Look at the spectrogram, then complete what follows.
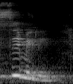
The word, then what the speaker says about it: simile: So figure of speech में हम सबसे पहले करेंगे आज की important speech that is सिमिलरली। सबसे पहले इसको प्रोनाउंस कैसे करते हैं? इसकी प्रोनाउंसिएशन है सिमिली is called the सिमिली।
